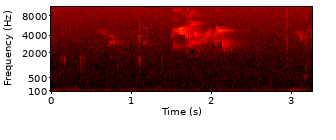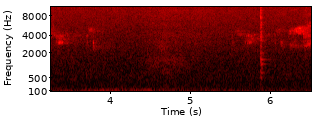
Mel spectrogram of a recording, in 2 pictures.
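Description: Small birds chirping in short high phrases, about four times, over a faint low rumble; a single sharp click near the end.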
